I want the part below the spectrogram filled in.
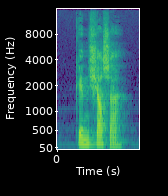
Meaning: Kinshasa (the capital city of the Democratic Republic of the Congo)
- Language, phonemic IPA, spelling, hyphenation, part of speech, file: Dutch, /kɪnˈʃaː.saː/, Kinshasa, Kin‧sha‧sa, proper noun, Nl-Kinshasa.ogg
